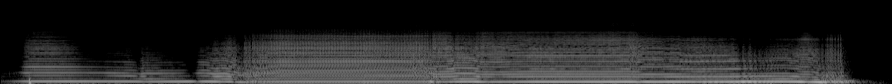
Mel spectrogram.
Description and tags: creaky door 2
A creaking wooden door (with metal hinges.) This sound is a long drawn-out low-pitched creak. Recorded in stereo using a H2n.
Creaky, closing, long, Stereo, Wooden, Creaking, low-pitched, Creak, Door, Spooky, slow, Hinges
